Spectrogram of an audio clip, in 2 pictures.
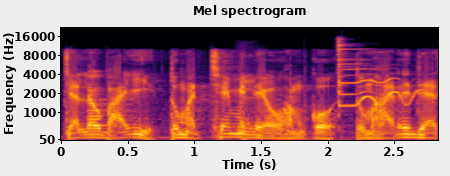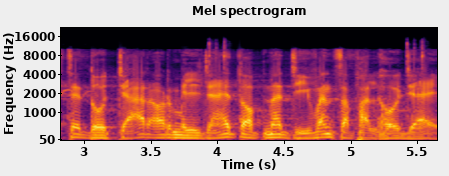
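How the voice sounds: In a cartoonish character voice, a man speaks at a moderate pace with a fairly low pitch.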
